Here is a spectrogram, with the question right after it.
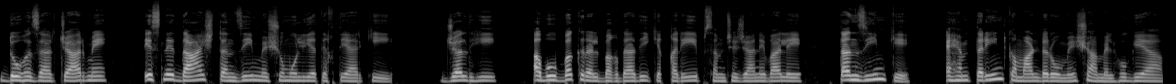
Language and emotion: Urdu, neutral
